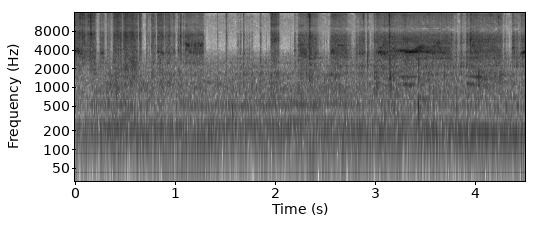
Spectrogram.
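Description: Steady low engine rumble, with light rustling and small clicks from plant stems and gravel being handled.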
